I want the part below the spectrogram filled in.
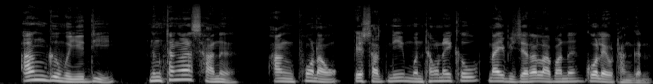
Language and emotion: Bodo, disgusted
